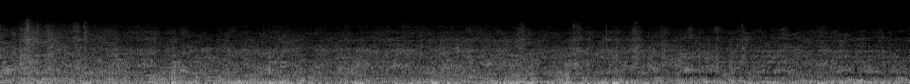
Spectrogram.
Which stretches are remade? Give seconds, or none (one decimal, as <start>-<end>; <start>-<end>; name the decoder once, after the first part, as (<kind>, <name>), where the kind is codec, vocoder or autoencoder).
0.0-9.1 (codec, SNAC)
